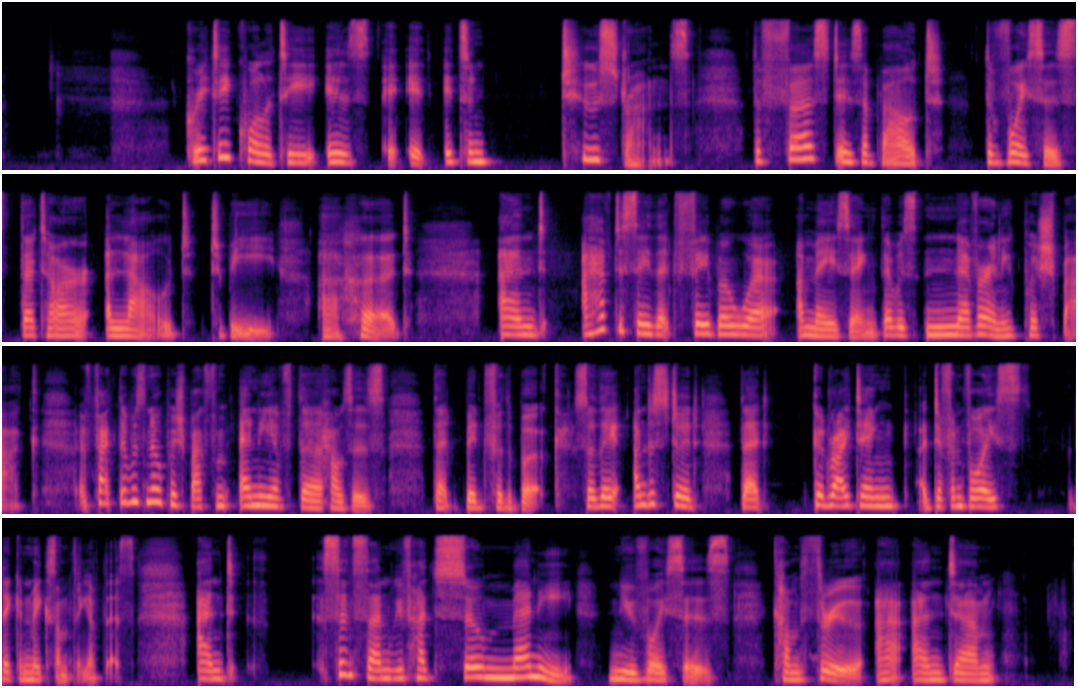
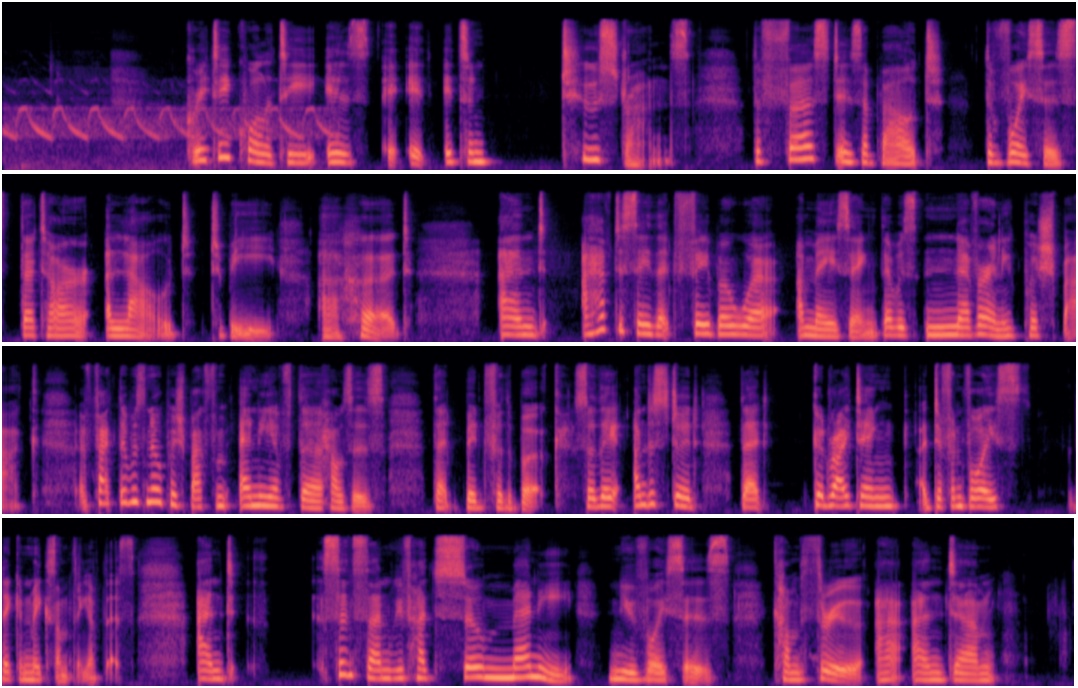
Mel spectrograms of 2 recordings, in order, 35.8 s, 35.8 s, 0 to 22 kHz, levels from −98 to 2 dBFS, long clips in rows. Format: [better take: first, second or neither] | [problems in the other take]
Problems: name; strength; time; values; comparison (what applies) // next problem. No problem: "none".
first | siren; faint; until 3 s; peak 15 dB below the speech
